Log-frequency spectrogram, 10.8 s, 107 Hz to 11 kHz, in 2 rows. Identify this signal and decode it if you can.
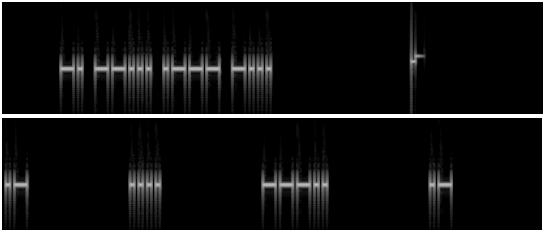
Morse code, heard as a keyed tone, about 28 wpm, spaced as for 12 wpm, 700 Hz. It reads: N7JB AH8A
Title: USA Call Signs - 4 Characters - 8x Character Spacing - 28wpm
